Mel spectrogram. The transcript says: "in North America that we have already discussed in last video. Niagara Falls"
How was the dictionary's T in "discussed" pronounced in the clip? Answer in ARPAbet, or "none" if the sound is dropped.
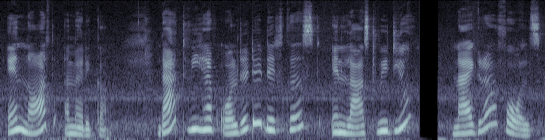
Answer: T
